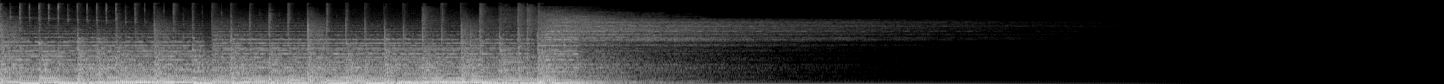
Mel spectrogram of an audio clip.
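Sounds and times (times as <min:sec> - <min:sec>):
boss level music: 0:00.0 - 0:07.0.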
